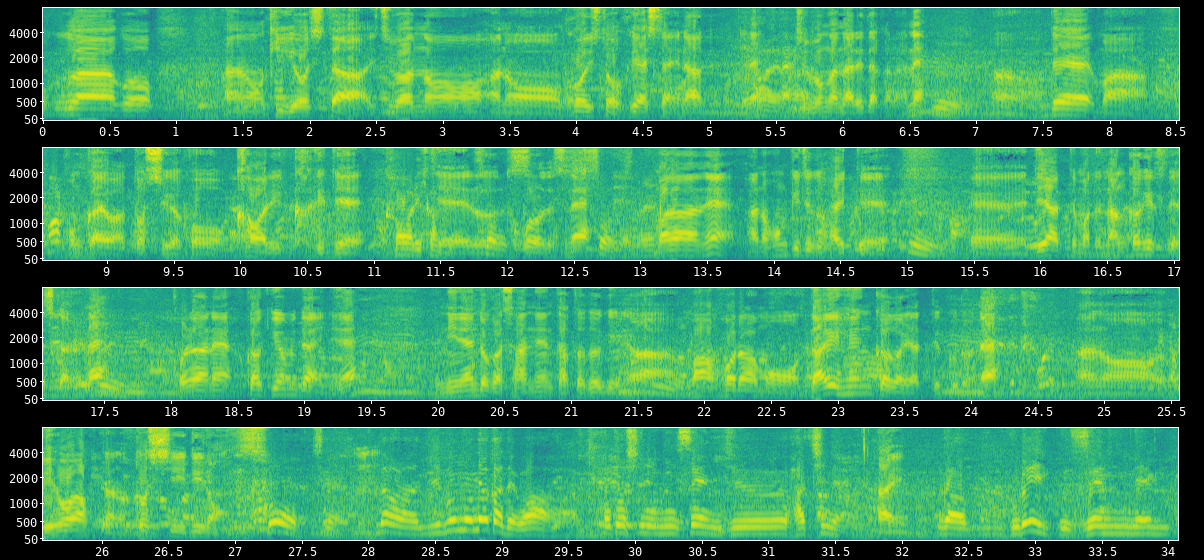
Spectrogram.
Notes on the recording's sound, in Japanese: 岡山駅前のイオンのスタバにて。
